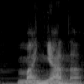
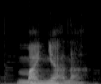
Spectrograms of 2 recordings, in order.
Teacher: a pronúncia dessas letras As todas tem que ser aberta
